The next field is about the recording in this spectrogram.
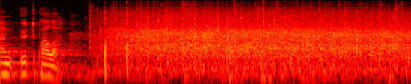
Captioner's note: audience applauding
